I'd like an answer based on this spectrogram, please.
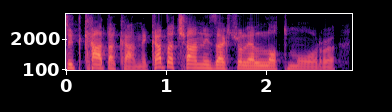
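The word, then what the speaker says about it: Catachan: It is technically pronounced Katakan. Hell will freeze before I pronounce it Katakan. Katachan is actually a lot more lot more badass.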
